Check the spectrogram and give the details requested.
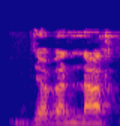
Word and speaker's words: जगन्नाथ: जगन्नथिया, जगन्नथिया। नहीं नहीं रवि जान जी शुद्ध उच्चारण करके दस्यो उन्होंने, प्रधान जी और अध्यक्ष जी ਨੂੰ।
